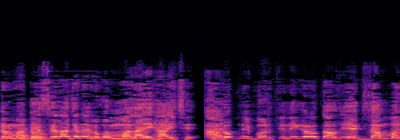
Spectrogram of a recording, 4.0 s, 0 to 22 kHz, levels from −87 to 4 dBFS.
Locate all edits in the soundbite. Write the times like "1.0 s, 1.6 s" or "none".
2.0 s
